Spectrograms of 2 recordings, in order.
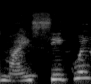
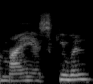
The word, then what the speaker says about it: MySQL: by a swedish company it is pronounced as my sequel or mysql the way you are comfortable with it is uh my sequel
